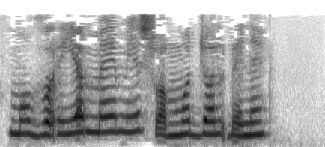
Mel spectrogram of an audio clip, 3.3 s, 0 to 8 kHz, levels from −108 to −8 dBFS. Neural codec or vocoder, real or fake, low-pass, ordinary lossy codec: codec, 16 kHz, 1 kbps, X-Codec, WavLM features, trained on Multilingual LibriSpeech; fake; 7.2 kHz; MP3, 24 kbps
